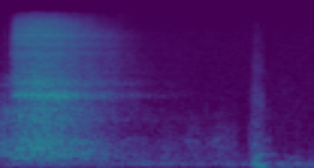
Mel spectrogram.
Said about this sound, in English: He plops down on the bed. I take my place on the futon across the room. It's not so far from the bed. I can hear him breathing.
